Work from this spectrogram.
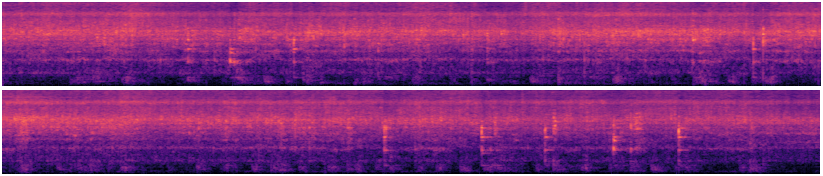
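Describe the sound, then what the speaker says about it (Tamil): Ripe tomatoes with drumstick pieces sautéing in a pan for a village-style kuzhambu, a steady close sizzle broken by frequent scraping stirs and clinks of a spoon against the pan throughout, with no talking. "தக்காளி பழுத்த தக்காளி போட்டு நன்கு வதக்க வேண்டும்"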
